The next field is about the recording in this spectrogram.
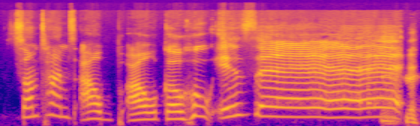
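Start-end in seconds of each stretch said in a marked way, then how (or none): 1.5-3.3 high, unhinged crazy voice, "it" drawn out. Retelling answering the building buzzer to package thieves, in a crazy-sounding voice. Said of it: "Like real crazy".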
